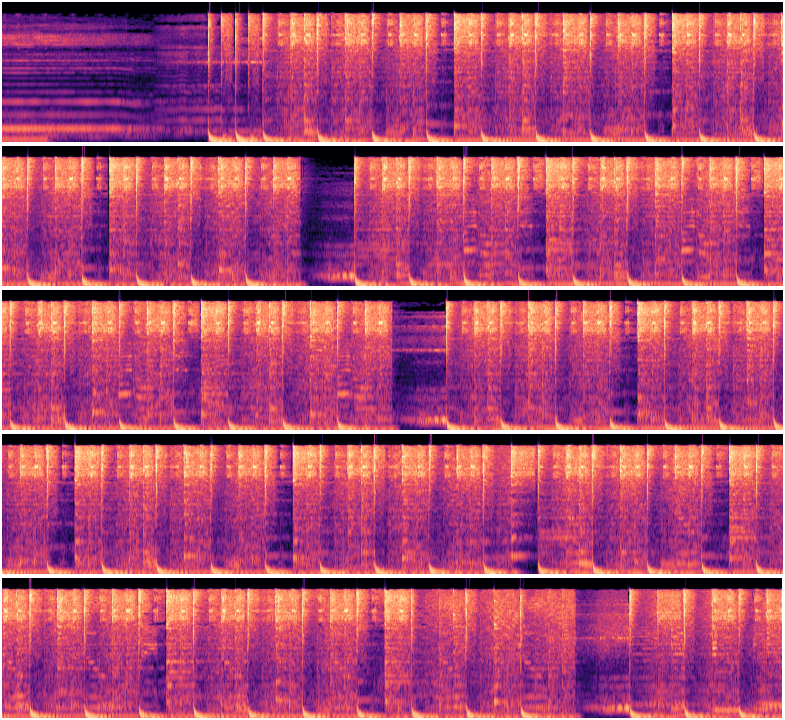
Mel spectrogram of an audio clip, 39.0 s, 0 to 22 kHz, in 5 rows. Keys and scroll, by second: 10.8 ctrl+j.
